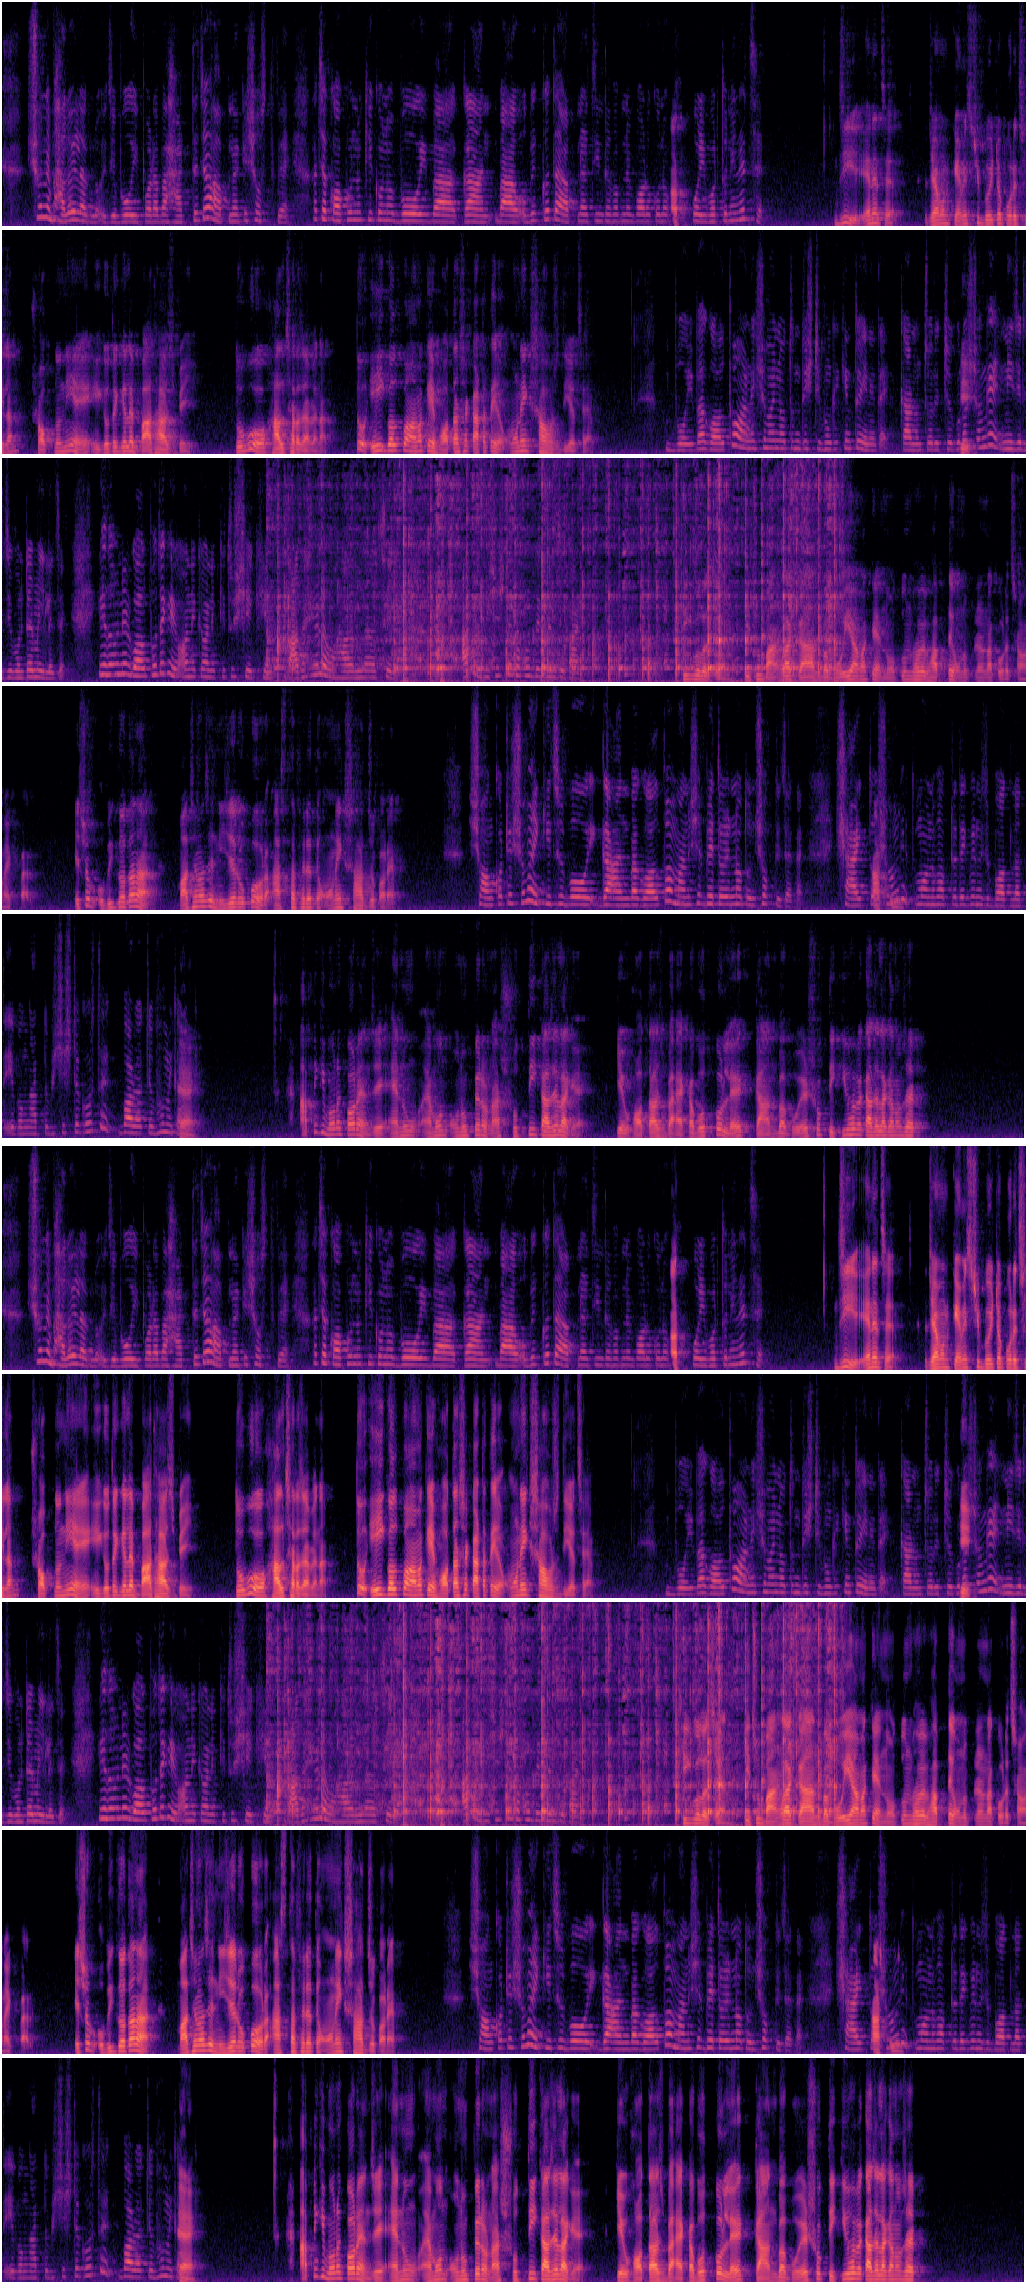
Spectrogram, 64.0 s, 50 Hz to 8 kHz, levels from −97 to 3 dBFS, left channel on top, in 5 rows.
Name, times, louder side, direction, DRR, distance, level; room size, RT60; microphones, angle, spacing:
voice 1, 0.0-8.4 8.6-9.5 20.8-30.9 31.3-32.9 43.9-53.6, equal, ahead, 0.8 m, -46 dB
voice 2, 10.4-11.2 11.5-15.2 15.7-16.9 17.2-20.2 24.8-24.9 34.1-38.7 39.3-40.2 40.6-43.3 49.3-49.6 53.4-53.6 54.9-58.5 58.9-62.6, right 6 dB, 90° right, 0.6 m, -33 dB
sound 1, 28.9-36.1, right 3 dB, 25° right, 1.4 m, -41 dB
17.0 x 17.0 x 2.5 m
head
